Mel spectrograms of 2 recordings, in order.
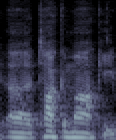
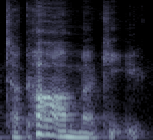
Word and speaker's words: Takamaki: It's more like there's just more emphasis. Okay. So like most people with brain would say Takamaki, but for some reason they're like Takamaki for some reason.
